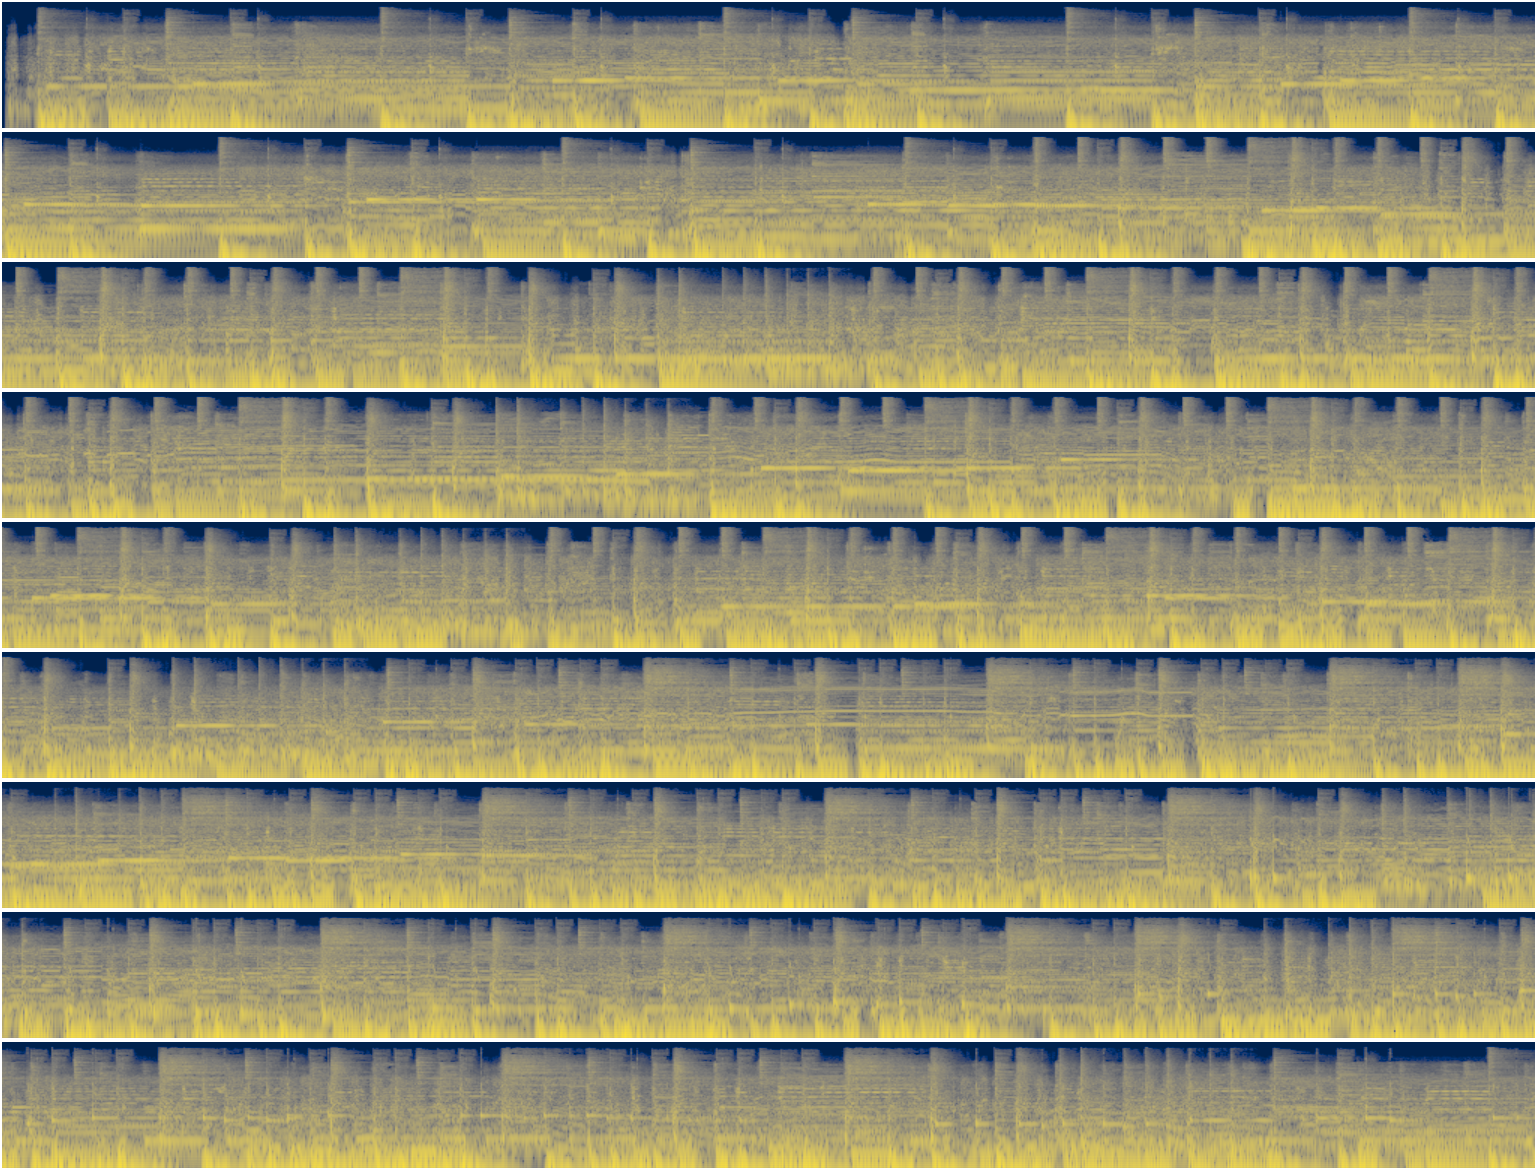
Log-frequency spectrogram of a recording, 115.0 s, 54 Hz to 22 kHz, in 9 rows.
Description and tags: Easy Flow Rockaloop 84BPM
A short clip from one of my Original Compositions.
Equipment used: Audacity, Yamaha Synthesizer, Zoom R8 Portable Studio, Hydrogen and my gronked up brain.
BPM, Electro, Country, Music, EDM, House, Audio, Clips, Jam, 85, Blues, Beats, Rap, Keyboards, Traxis, Original, Rock, Dubstep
